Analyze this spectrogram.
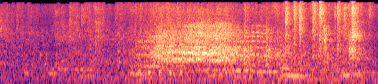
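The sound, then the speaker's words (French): Many pigeons coo together in a dense, murmuring chorus, with wing flutters and scuffling rising in the middle, in a pigeon loft in the suburbs of Taipei, Taiwan. “Vous voyez, j'ai beaucoup, beaucoup de pigeons ici.”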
